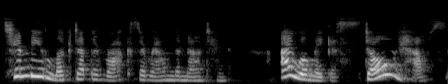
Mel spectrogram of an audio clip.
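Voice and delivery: put-on lively read-aloud for children; story narration. A narrator's reading. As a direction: tell it to a class of young kids. Reads story aloud to class.

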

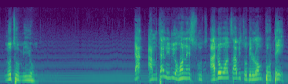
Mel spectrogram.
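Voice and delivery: normal talking voice

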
